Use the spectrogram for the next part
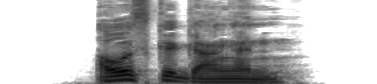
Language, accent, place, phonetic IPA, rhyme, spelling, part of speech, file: German, Germany, Berlin, [ˈaʊ̯sɡəˌɡaŋən], -aʊ̯sɡəɡaŋən, ausgegangen, verb, De-ausgegangen.ogg
- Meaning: past participle of ausgehen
